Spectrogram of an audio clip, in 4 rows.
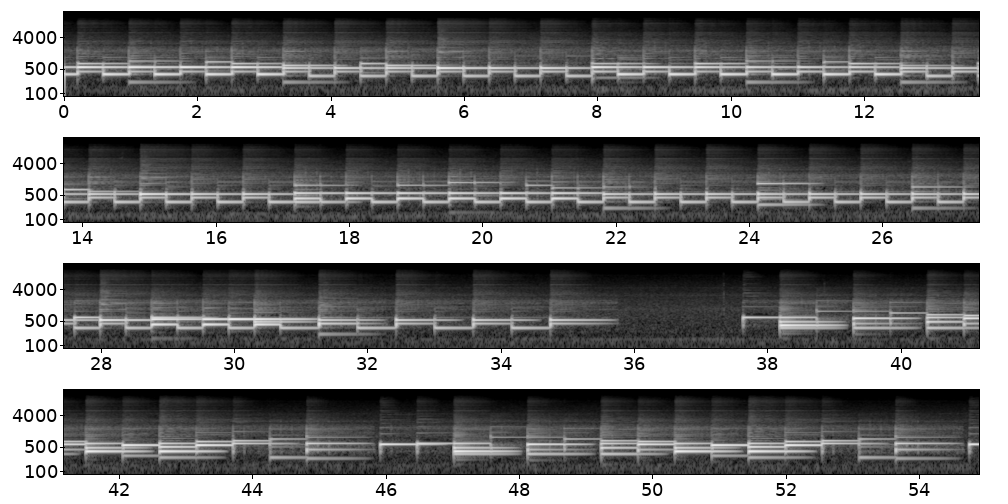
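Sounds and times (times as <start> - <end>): brass bells playing a tune: 37.7 - 54.9.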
